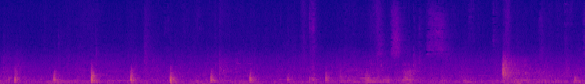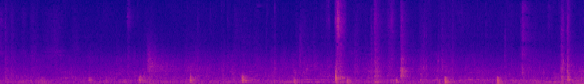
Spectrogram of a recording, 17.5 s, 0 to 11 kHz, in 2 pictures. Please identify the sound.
2 08 Br Lib shop steps
Footsteps in the shop of London's British Library.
